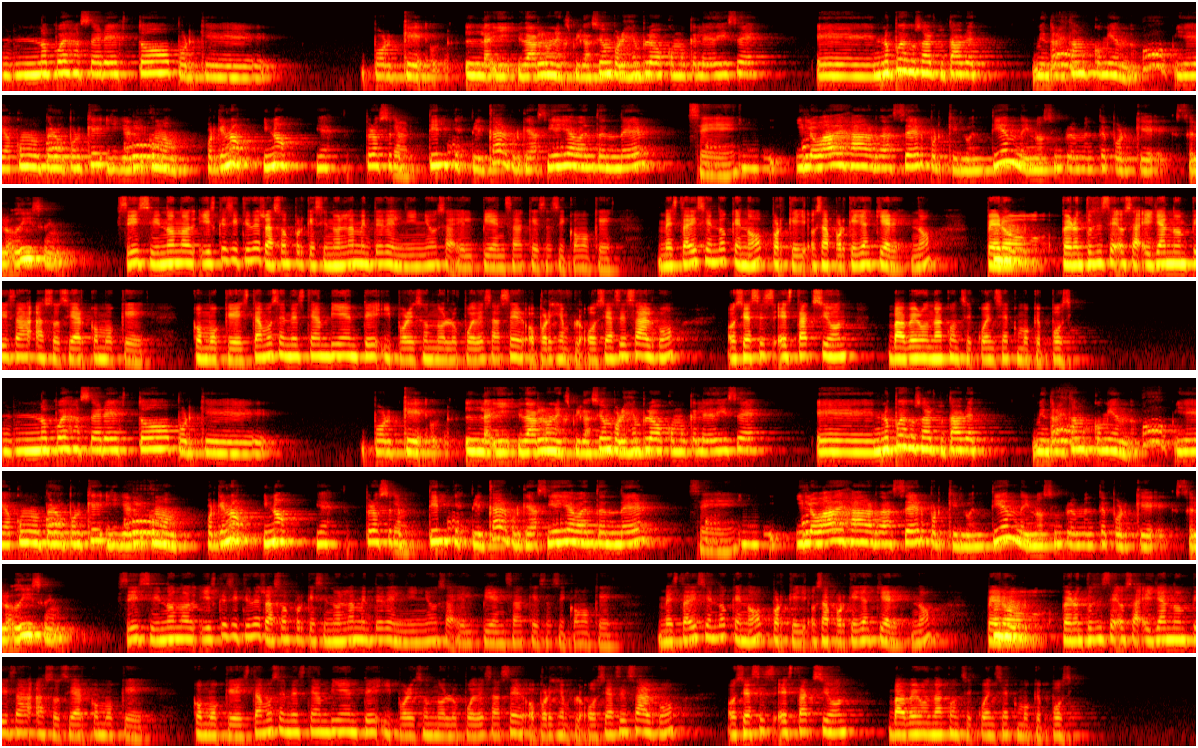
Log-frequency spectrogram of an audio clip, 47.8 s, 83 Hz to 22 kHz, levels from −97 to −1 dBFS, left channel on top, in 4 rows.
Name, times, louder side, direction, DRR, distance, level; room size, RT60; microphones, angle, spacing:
voice 1, 0.0-2.7 3.7-7.6 8.2-9.8 10.3-11.4 11.7-13.7 14.0-15.3 15.6-18.4 19.3-24.5 33.8-34.1, right 1 dB, 10° right, 0.8 m, -29 dB
sound 1, 10.5-10.8 11.4-11.7 12.4-12.6 13.2-13.6 14.2-14.4 16.4-16.6 17.4-17.7 19.0-19.1 19.9-20.0, right 1 dB, 30° right, 1.1 m, -36 dB
voice 2, 18.9-19.3 25.1-30.0 30.4-33.2 33.7-34.1 34.5-37.3 37.7-42.5 43.1-44.3 44.7-46.5, left 5 dB, 70° left, 0.5 m, -32 dB
13.5 x 7.8 x 9.3 m
head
